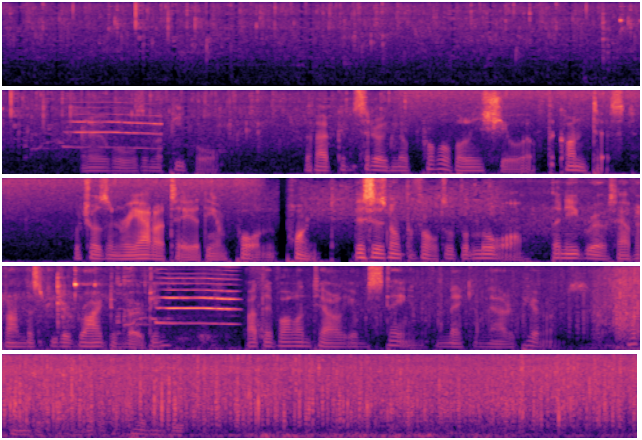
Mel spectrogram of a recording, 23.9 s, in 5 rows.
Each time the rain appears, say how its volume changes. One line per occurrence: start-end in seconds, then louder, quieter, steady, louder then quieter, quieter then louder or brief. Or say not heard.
0.0-23.8 louder.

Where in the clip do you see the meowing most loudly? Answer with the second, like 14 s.
16 s.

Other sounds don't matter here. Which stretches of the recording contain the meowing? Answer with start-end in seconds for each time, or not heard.
4.3-6.0, 14.6-16.1.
